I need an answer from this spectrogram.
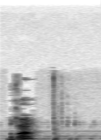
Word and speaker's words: bruns: J'ai les cheveux bruns. On ne prononce pas S.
